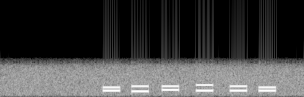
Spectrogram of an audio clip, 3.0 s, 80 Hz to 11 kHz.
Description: DTMF, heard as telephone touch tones, dialled by hand, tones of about 170 ms, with phone line noise. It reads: 750987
